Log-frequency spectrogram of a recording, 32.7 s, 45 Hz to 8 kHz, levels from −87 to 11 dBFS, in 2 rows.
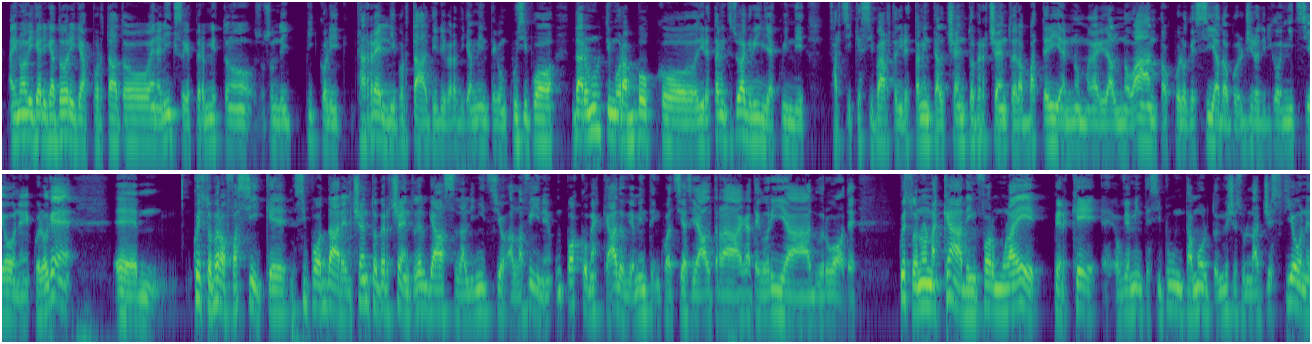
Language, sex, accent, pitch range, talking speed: Italian, male, native, 100-120 Hz, 180 wpm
